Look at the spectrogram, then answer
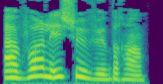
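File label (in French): "avoir les cheveux bruns", French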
